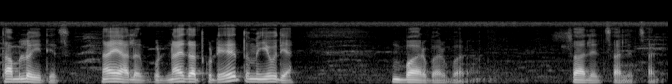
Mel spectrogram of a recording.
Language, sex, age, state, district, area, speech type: Marathi, male, 60+, Maharashtra, Satara, rural, spontaneous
